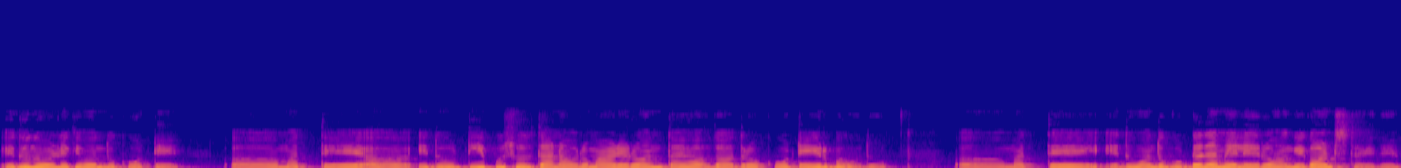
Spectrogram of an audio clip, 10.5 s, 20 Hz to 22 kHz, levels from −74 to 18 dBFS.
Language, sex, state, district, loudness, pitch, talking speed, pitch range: Kannada, female, Karnataka, Dakshina Kannada, -14 LUFS, 240 Hz, 115 wpm, 220-255 Hz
